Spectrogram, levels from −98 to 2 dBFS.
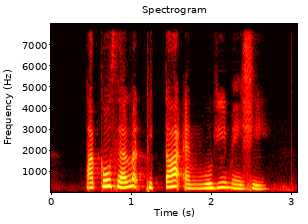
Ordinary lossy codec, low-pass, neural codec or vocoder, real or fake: none; none; codec, 16 kHz, 1 kbps, FunCodec, trained on LibriTTS, 50 frames a second; fake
